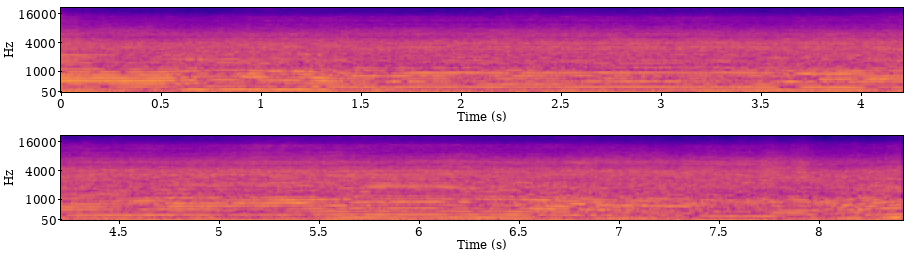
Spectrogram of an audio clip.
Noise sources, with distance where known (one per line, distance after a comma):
chainsaw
